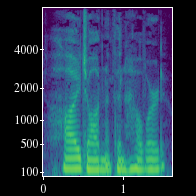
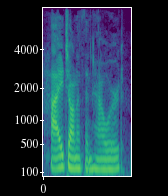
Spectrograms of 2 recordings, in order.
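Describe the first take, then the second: First: The voice is pitched lower and deeper. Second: The voice is at a normal, everyday pitch. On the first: The speaker calls it right. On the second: The speaker calls it wrong.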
